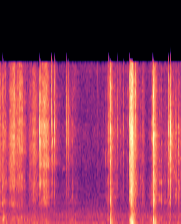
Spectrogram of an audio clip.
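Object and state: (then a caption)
Cardboard box being cut. A metal hobby knife scrapes and slices along the taped seams of a small closed corrugated cardboard box with a shipping label and packing tape, held on a dark table. Soft, steady scratching strokes on the cardboard are followed by three sharper, louder cuts with a bright, dry rasp that stop almost instantly.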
